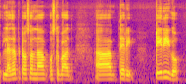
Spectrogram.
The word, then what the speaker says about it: pterygo: उसके बाद टेरिगो, टी इसमें पी साइलेंट है इसलिए मैंने टेरी लिखा है, टी फॉर टेरिगॉइड किनॉल।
